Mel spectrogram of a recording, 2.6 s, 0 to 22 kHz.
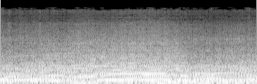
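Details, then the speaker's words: Stage 2 cam and springs, custom tune freshly loaded with SCT X4 programmer: deep engine note climbs steadily under hard throttle from a stop, pulling cleanly all the way through 6000 rpm without stumble or flat spot; normal full-rpm acceleration. "it pulls all the way through six thousand from a stop"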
